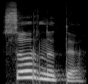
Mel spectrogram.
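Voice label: "сӧрнытӧ", Komi, female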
